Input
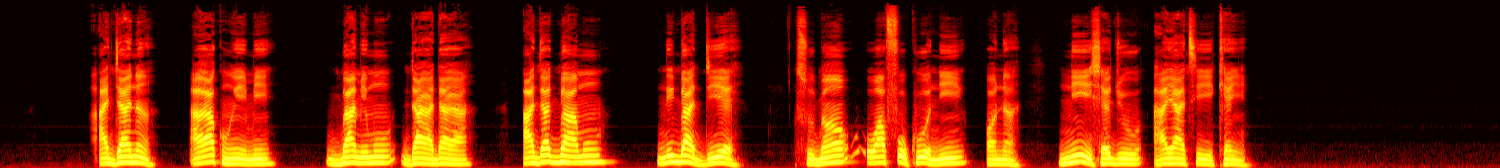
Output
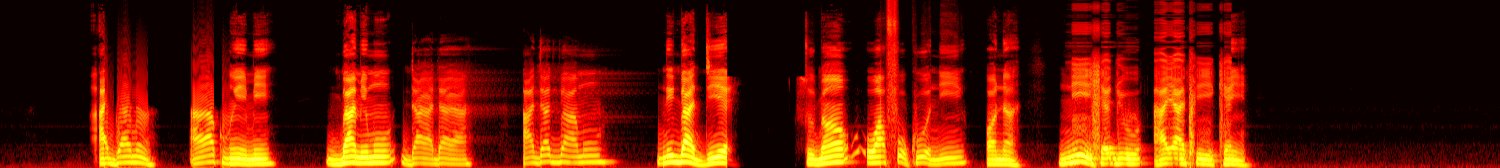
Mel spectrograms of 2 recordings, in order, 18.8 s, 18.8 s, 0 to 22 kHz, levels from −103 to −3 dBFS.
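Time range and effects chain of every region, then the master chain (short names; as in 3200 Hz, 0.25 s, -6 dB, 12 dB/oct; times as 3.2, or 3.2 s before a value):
1.31–2.88 steep low-pass 1400 Hz 72 dB/oct + compressor 8:1, threshold -22 dBFS + hard clip -21.5 dBFS
4.88–8.3 air absorption 98 m + compressor 12:1, threshold -26 dBFS + thin delay 79 ms, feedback 77%, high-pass 3900 Hz, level -13 dB
9.09–10.08 brick-wall FIR low-pass 3300 Hz + differentiator
11.01–12.05 median filter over 5 samples + compressor 3:1, threshold -25 dBFS
13.32–15.4 notches 60/120/180/240/300/360/420/480/540/600 Hz + decimation joined by straight lines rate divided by 6×
whole clip: dry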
